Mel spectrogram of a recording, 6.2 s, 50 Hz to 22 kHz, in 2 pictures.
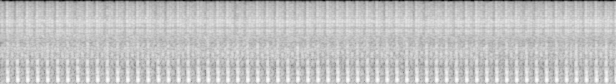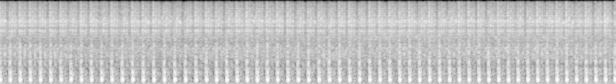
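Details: Saito FA-91S model four-stroke glow engine on test stand, cool 60°F day, now on Fox Miracle glow plug after earlier rough start: crisp, rapid, evenly spaced firing at steady rhythm, no stumbles or misses; beautiful, normal running.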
